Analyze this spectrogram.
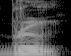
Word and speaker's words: brown: The word brown is pronounced Brun.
